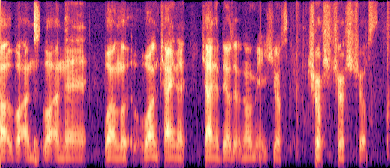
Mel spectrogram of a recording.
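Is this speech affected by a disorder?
Yes: cerebral palsy.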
